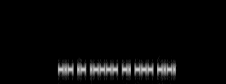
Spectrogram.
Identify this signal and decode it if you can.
Morse code, heard as a keyed tone, about 73 wpm, 700 Hz. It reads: KA1NOC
